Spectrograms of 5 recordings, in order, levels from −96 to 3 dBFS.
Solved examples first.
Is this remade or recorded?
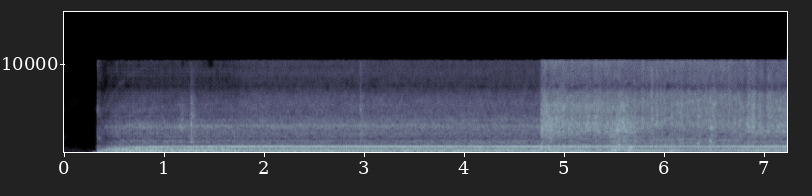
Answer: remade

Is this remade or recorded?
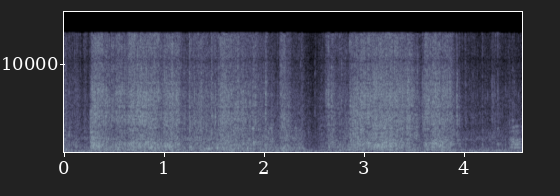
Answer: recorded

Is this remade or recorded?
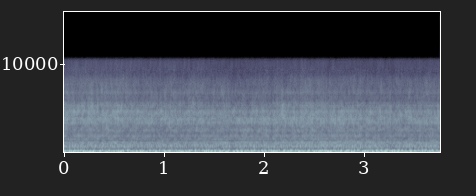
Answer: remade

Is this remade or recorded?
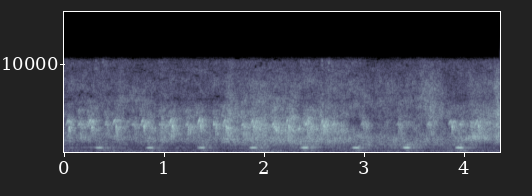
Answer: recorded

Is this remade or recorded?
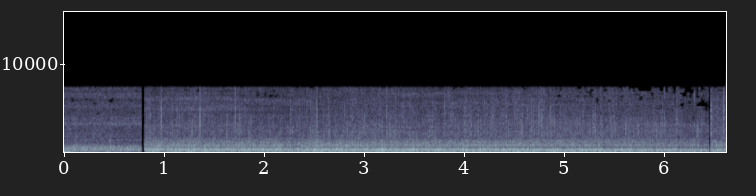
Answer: recorded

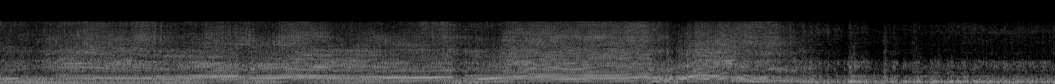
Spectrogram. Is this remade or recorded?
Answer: recorded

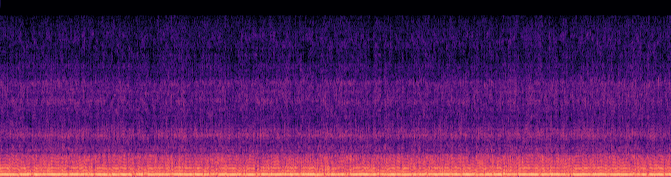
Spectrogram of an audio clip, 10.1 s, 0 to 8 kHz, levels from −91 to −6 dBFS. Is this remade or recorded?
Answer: remade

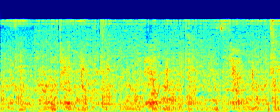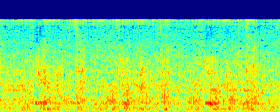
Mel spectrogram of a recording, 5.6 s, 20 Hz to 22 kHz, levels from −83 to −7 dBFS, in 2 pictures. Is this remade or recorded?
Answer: remade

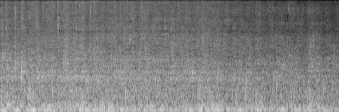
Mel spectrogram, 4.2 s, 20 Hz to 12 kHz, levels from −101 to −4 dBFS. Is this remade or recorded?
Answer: remade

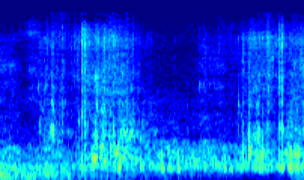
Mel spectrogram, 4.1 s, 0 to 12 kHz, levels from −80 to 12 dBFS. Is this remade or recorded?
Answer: remade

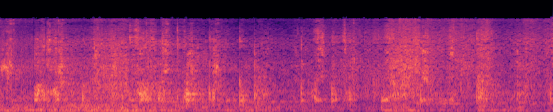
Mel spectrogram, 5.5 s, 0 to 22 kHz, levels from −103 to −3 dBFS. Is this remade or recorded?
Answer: recorded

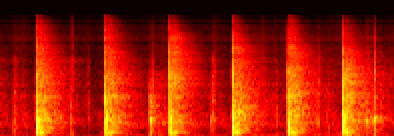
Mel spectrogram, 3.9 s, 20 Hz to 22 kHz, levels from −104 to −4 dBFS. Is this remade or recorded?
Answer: remade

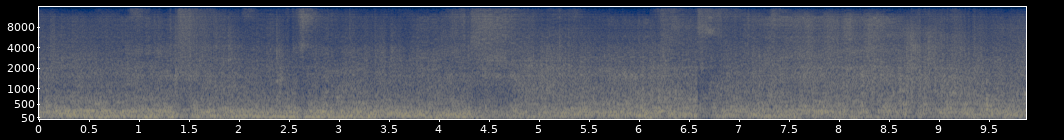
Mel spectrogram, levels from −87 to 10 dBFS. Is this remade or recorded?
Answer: remade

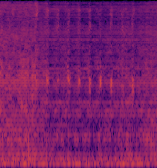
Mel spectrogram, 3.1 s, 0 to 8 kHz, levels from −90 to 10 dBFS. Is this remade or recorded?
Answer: remade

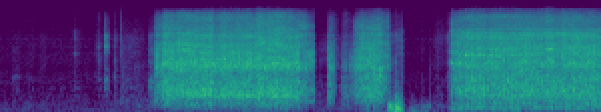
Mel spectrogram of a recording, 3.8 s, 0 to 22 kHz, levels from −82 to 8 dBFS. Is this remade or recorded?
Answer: remade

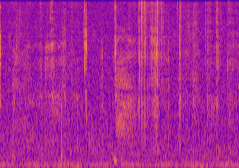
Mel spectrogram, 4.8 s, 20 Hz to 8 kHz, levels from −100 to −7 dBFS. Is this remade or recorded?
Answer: remade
